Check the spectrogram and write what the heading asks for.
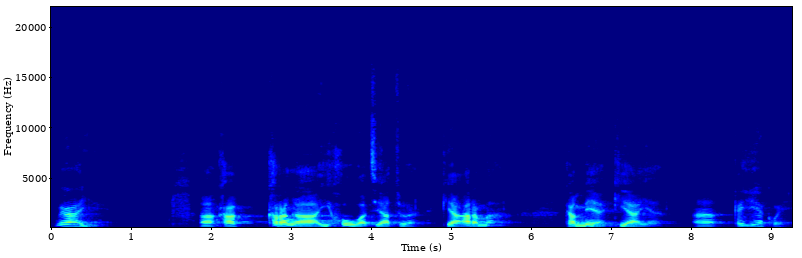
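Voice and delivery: softly spoken, tender question; gentle. Retold or imitated. Preacher voicing God's question to those in the garden, gently. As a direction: ask it very gently, hushed. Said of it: "very gently asks".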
